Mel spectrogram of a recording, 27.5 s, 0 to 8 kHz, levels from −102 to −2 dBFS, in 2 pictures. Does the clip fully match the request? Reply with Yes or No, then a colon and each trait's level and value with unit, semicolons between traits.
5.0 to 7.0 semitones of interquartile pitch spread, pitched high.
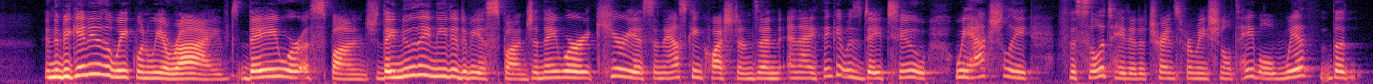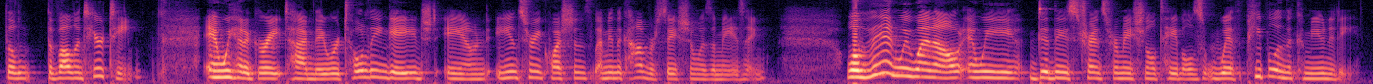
No: average, 3.5 semitones; high, 210 Hz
